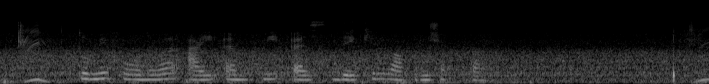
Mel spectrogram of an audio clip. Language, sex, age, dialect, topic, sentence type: Marathi, female, 51-55, Varhadi, banking, statement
